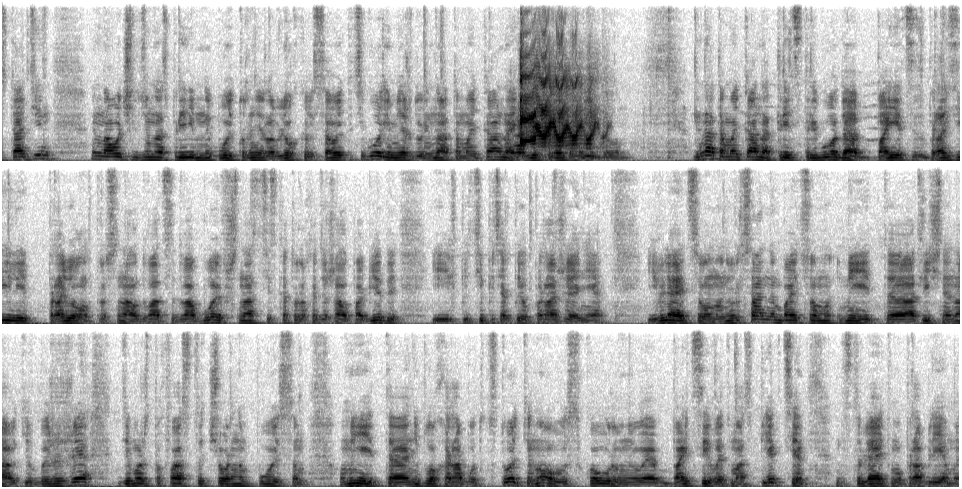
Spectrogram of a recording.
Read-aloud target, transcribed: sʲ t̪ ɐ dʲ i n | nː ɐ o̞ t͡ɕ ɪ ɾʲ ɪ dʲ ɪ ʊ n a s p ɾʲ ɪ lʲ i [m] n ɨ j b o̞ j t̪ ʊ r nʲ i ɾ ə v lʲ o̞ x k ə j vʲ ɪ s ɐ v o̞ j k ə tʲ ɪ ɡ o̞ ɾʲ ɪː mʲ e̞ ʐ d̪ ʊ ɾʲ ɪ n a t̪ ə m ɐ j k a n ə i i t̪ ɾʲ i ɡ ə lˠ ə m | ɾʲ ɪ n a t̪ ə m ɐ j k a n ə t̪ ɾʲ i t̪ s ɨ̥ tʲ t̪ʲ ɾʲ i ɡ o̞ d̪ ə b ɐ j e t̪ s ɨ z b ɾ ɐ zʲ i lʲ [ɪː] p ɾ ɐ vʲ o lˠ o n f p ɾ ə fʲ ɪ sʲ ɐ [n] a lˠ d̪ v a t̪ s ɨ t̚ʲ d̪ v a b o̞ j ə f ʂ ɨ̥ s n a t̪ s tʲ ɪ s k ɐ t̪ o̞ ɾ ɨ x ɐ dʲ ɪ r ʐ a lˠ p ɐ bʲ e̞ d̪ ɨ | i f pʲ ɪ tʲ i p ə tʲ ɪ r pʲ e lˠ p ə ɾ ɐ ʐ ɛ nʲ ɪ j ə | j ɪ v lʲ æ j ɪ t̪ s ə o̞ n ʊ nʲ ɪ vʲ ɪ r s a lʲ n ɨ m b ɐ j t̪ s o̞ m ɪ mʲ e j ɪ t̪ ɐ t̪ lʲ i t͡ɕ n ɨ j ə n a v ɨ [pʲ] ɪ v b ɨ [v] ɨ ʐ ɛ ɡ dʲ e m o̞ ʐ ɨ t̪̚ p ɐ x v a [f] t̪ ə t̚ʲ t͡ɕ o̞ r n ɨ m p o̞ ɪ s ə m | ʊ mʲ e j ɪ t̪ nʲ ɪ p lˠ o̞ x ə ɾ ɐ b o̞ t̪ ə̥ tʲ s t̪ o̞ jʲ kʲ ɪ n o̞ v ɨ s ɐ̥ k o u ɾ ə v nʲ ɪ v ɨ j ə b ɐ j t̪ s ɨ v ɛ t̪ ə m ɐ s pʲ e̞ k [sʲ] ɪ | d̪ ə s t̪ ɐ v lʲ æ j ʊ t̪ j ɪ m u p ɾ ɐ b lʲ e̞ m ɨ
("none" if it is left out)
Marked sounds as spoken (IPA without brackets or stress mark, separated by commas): m, ɪː, n, kʲ, ʐ, s, tʲ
